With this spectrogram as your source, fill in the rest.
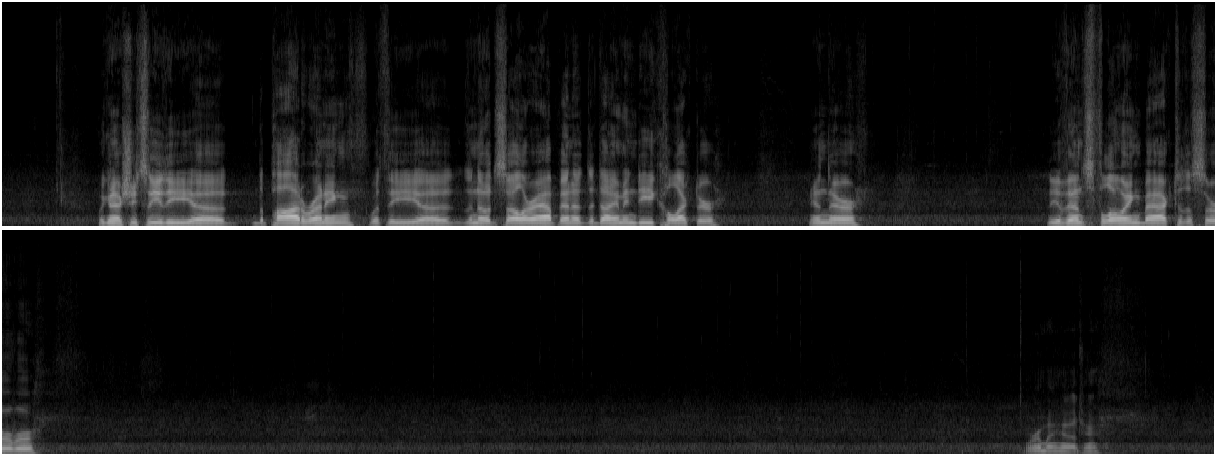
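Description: A man speaks through a microphone, pausing between phrases.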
